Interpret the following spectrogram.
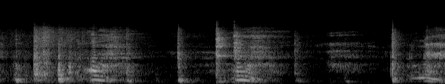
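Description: A man's voice making indistinct sounds without clear words, over the steady hiss of an early sound-film soundtrack. A sharp click comes about two seconds in and another near the end.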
